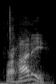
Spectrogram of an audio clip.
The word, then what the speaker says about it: Farhadi: Farhadi.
